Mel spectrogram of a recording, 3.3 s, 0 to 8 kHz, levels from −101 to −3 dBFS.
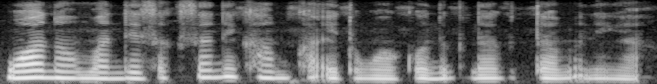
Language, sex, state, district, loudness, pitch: Garo, female, Meghalaya, West Garo Hills, -20 LUFS, 210 Hz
